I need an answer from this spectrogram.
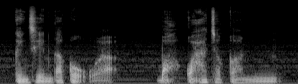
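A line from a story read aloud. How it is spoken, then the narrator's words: Mumbled. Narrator (Vietnamese): lẩm bẩm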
